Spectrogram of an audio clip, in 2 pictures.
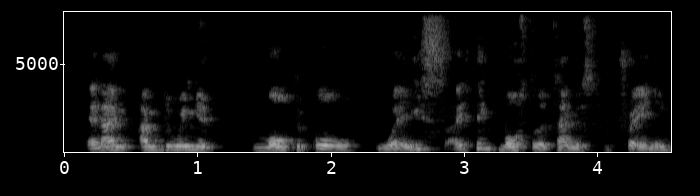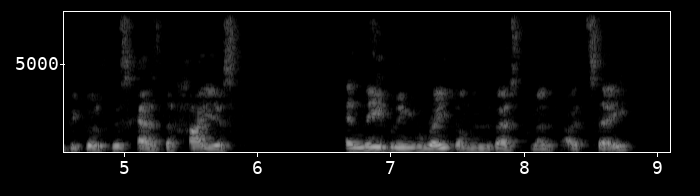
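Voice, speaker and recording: Speaking at a moderate pace, a man with a fairly high pitch and ordinary pitch variation shows big swings in loudness. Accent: Polish. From Poland. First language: Polish. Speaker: agile trainer and coach. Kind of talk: casual interview. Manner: hesitant, many fillers and repetitions.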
